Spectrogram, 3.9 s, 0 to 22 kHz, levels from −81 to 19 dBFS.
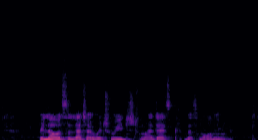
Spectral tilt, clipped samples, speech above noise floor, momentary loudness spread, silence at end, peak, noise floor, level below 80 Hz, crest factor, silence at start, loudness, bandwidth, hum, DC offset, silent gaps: -6.5 dB/octave; under 0.1%; 31 dB; 17 LU; 0.4 s; -22 dBFS; -73 dBFS; -76 dBFS; 20 dB; 0.6 s; -42 LUFS; 10.5 kHz; none; under 0.1%; none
